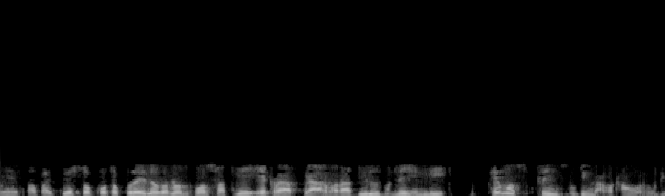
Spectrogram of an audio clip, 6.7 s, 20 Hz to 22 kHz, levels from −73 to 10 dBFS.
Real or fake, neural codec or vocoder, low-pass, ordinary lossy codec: fake; vocoder, 22.05 kHz, 80 mel bands, Vocos; 3.6 kHz; MP3, 16 kbps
